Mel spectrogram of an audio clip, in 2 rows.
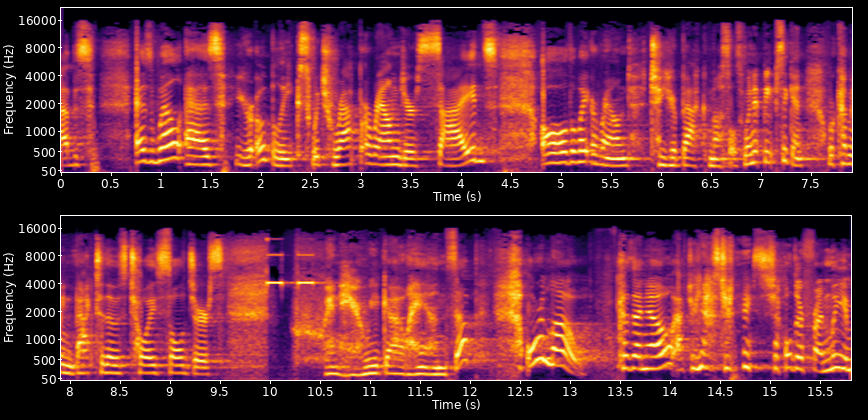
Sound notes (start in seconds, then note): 9.8 timer beeps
